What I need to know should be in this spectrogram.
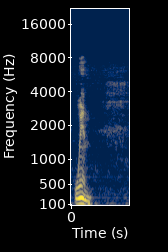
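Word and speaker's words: Nguyen: my videos you'll understand when is spelled kind of funny in vietnamese it is n-g-u-y-e in i don't know and they say it they pronounce it when uh and a matter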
